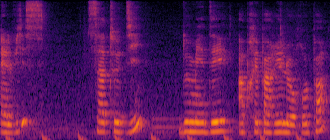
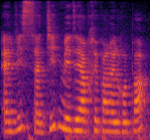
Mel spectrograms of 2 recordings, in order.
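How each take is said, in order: First: Every small word keeps its full vowel sound. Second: The vowels of the small words are dropped. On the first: "now I'm gonna say it like if I if I had to write it" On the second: "All those little words with a E, te, me, de, I just remove the E"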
